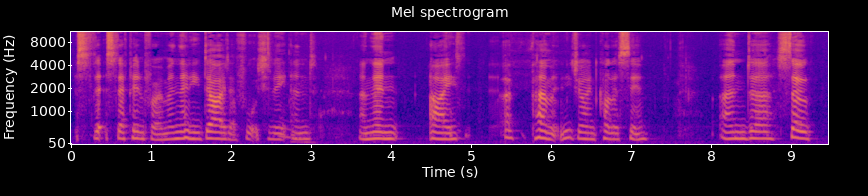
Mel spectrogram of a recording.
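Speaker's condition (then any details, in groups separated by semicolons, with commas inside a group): Parkinson's disease; diagnosed 1997, dopamine shortage causes stiffness, specialist Ray Chowdhury delayed dopamine, dopamine agonist then pump; about 15 years since diagnosis, pump prevents seizing up on stage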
